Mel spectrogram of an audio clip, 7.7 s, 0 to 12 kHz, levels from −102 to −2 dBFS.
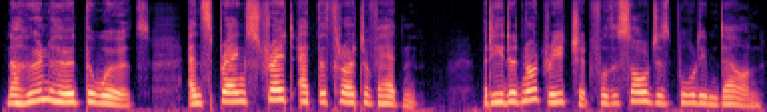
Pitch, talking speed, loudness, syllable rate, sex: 205 Hz, 190 wpm, -18 LUFS, 4.3 syllables/s, female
